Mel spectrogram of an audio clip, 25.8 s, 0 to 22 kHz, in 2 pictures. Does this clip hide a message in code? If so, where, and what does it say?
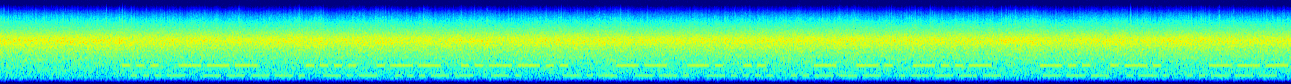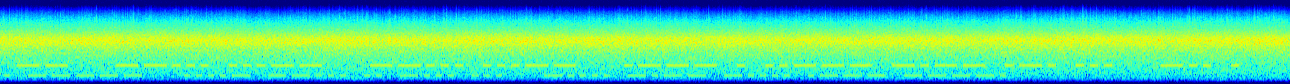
Yes: Morse code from 1.2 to 25.4 s, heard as two keyed tones, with heavy radio static. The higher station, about 17 wpm, 900 Hz: SO HW? MNI TNX DR OM 73 73 JE2YRS DE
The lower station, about 20 wpm, 430 Hz: V9K3N KG621 OR2E0 47IBS 6Y6J9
